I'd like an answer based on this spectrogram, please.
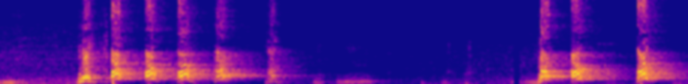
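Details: Angry pet dog giving harsh, rapid barks: a burst of five loud barks, a lull with soft low murmuring, then three more forceful barks in quick succession.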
